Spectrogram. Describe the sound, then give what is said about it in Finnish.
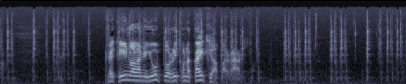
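Quick, sharp tapping repeats in an irregular, steady patter, like fingers drumming on a key. It pauses while a man speaks loudly in the middle, then picks up again afterward. “No, lopeta nyt niin jo tuo naputtaminen.”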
